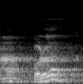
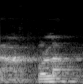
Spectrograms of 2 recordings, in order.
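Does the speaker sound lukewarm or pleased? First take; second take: pleased; lukewarm. First: It is said in a warm, approving tone. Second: It is said in a flat, lukewarm tone. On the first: The picture is good. "Means good" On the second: The picture is just okay. "Means okay"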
